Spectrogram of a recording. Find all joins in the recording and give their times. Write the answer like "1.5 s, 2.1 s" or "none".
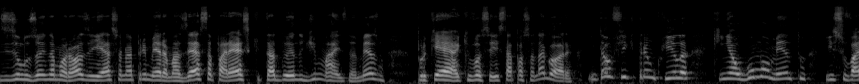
5.8 s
